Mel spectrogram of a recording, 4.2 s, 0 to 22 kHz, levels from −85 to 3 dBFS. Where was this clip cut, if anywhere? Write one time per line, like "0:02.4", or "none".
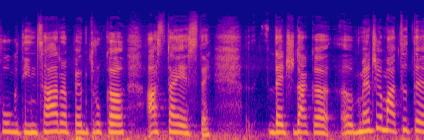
none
